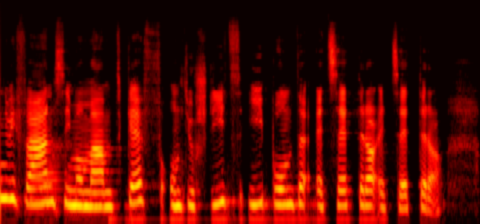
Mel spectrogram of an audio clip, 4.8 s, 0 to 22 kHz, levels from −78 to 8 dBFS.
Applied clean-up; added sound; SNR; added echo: neural mask model RNNoise.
